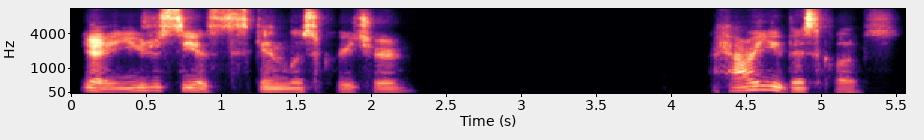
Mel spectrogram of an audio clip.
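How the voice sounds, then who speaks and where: A man's voice: lowish voice, slow, a bit bright. A man hosting a reaction video, talking casually in a hesitant, stammering, uneasy way.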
